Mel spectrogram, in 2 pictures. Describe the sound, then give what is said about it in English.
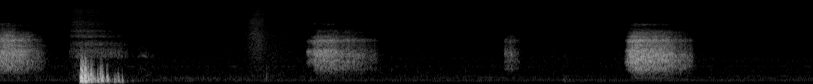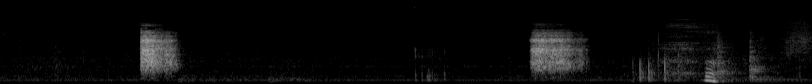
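Heavy breaths drawn in and pushed out through the mouth come as several loud, airy bursts separated by long quiet pauses, with a few faint, softer breaths and small noises in between. “Breathe in and out 5 times heavily with your mouth.”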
